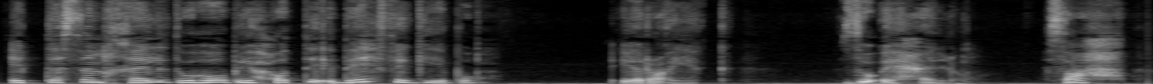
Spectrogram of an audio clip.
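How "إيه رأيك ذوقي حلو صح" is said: lower, softer self-satisfied man; proud of his taste, lower; Khaled voiced. Khaled asks about gift. (خالد بصوت أوطى فخور)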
